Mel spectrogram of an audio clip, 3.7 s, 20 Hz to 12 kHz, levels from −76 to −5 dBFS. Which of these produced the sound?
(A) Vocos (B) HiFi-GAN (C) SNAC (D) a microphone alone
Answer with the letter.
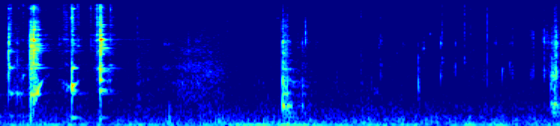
D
